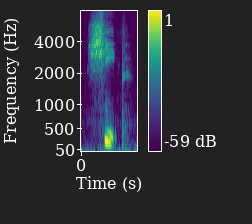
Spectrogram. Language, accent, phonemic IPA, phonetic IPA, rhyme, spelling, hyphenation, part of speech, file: English, General American, /ˈʃiːp/, [ˈʃɪi̯p], -iːp, sheep, sheep, noun, En-us-sheep.ogg
- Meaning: 1. A woolly ruminant of the genus Ovis 2. A member of the domestic species Ovis aries, the most well-known species of Ovis 3. A timid, shy person who is easily led by others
